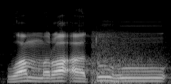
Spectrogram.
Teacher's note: جب یہ ساکن ہو جائے گا تو یہ ہو جائے گا تاہا پیش تو، وَامْرَأَتُهُ، وَامْرَأَتُهُ۔ اگر ساکن نہیں کریں گے تو ہا کو کھڑی حرکت ایک الف کھینچ لیں گے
